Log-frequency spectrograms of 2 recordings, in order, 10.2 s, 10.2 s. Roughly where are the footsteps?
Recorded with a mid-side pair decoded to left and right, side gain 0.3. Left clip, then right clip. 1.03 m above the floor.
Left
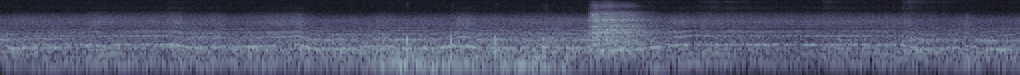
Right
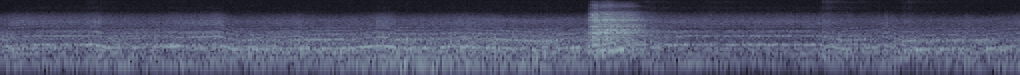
Ahead left.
